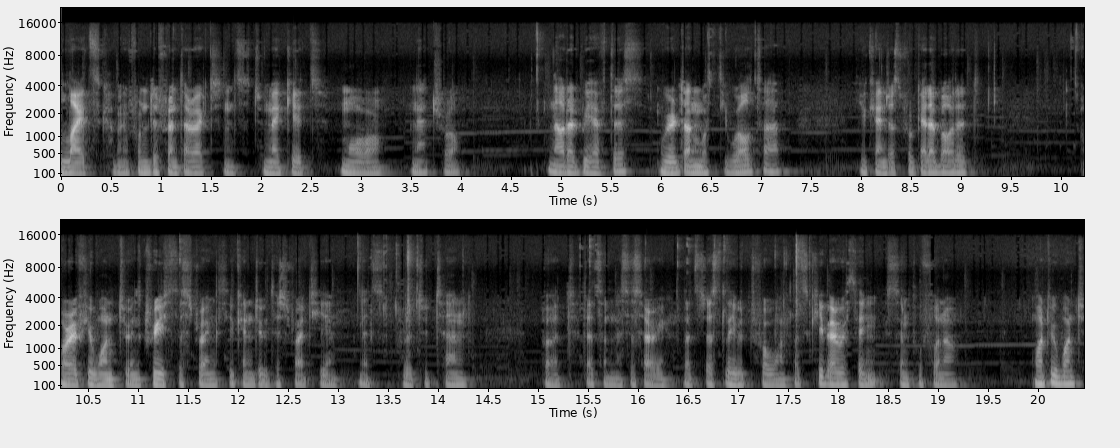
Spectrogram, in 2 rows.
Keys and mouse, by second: 11.3-13.7 drag, 15.4-16.4 drag, 16.7 click.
